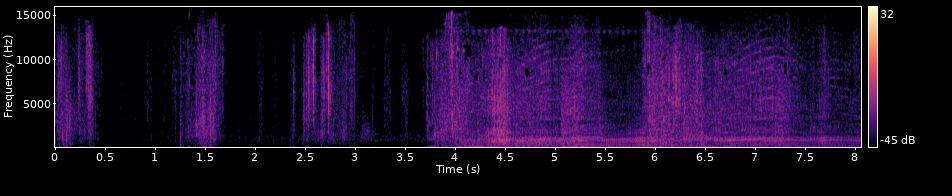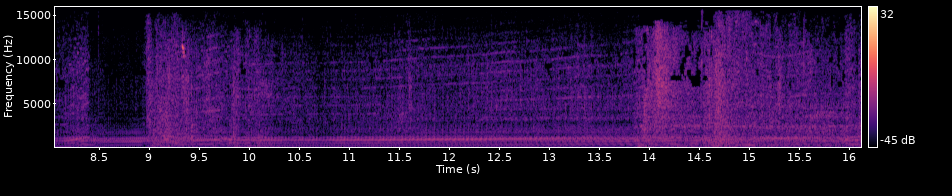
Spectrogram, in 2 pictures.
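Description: A car in Fortnite starts up and drives off, the engine rising and falling in pitch through revs and gear changes, loud and steady after a few seconds of quieter game sounds.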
